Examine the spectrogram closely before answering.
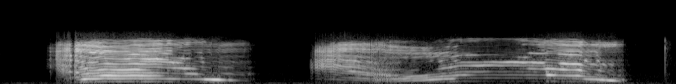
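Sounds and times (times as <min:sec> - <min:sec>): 
human voice through call horn imitating young red deer stag rutting roar: 0:00.5 - 0:02.5, 0:03.1 - 0:06.3.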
